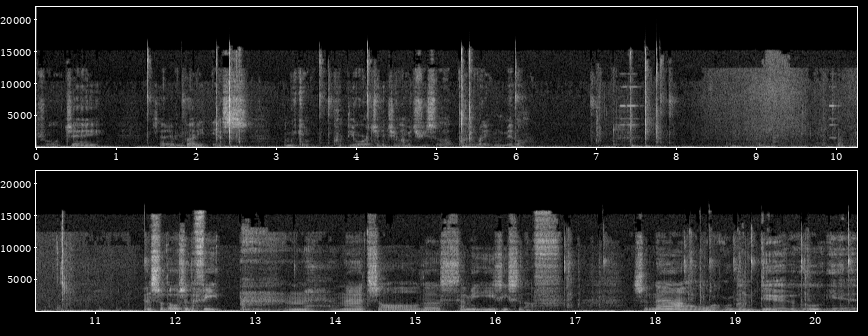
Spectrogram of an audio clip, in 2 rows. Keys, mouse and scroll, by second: 2.4 ctrl+z, 5.3 a, 7.6 ctrl+s, 17.0-20.5 middle drag.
